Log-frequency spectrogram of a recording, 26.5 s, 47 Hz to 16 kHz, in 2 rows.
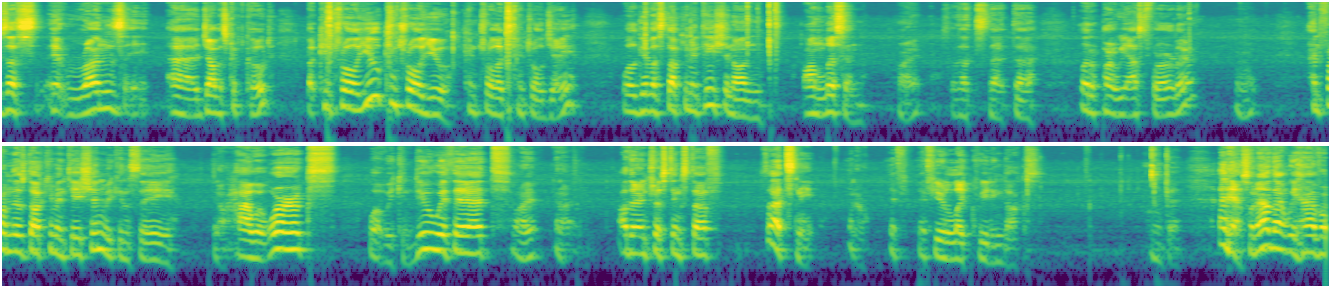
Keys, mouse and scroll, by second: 3.3 ctrl+u, 4.0 ctrl+u, 23.6 q, 24.8 Down.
